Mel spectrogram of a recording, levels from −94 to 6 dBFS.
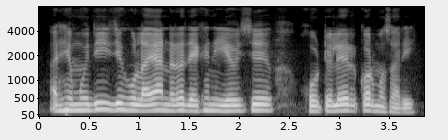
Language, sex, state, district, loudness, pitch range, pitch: Bengali, male, Tripura, West Tripura, -15 LUFS, 150-165 Hz, 160 Hz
